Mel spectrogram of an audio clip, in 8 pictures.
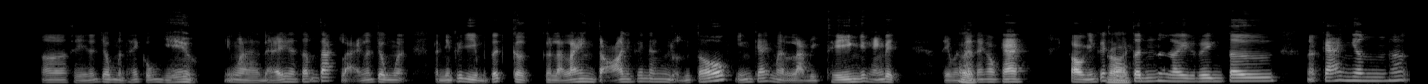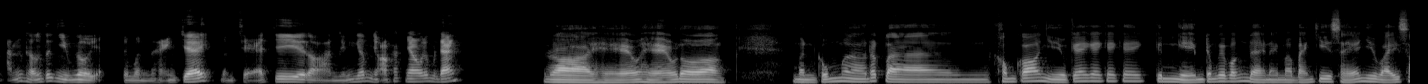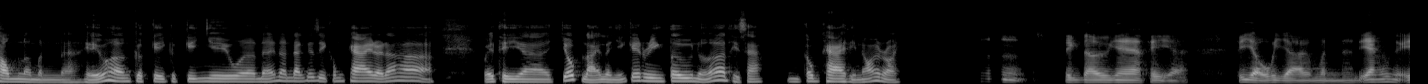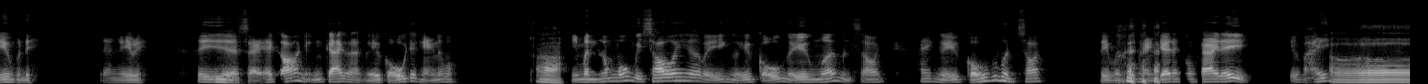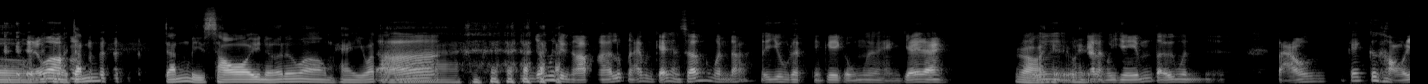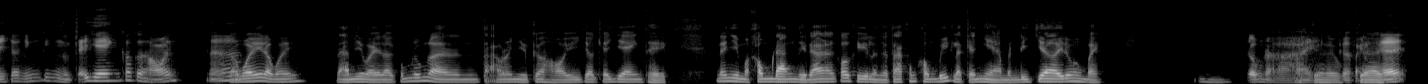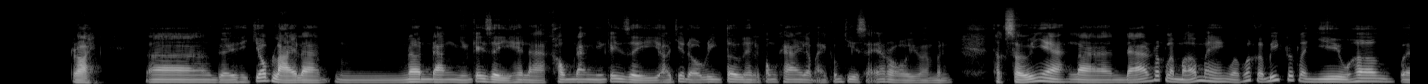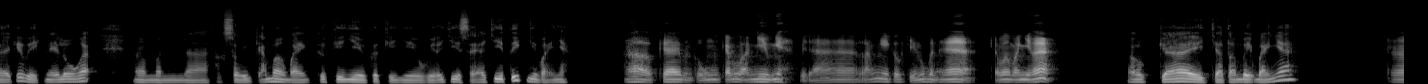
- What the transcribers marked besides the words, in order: other background noise; tapping; laugh; drawn out: "Ờ"; laugh; laughing while speaking: "đúng hông?"; laugh; laugh
- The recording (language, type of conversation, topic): Vietnamese, podcast, Bạn chọn đăng gì công khai, đăng gì để riêng tư?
